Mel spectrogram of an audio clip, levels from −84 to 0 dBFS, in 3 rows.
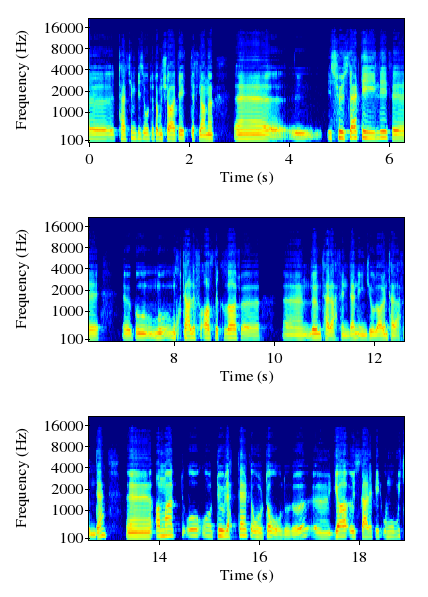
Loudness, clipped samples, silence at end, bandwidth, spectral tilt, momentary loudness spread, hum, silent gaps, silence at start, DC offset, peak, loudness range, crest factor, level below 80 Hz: -27 LUFS; under 0.1%; 0 s; 15.5 kHz; -6 dB/octave; 9 LU; none; none; 0 s; under 0.1%; -10 dBFS; 2 LU; 16 dB; -74 dBFS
